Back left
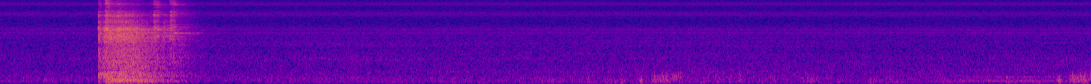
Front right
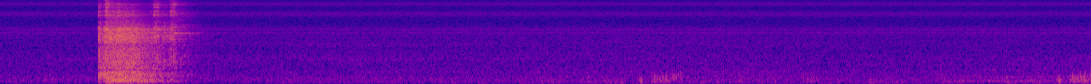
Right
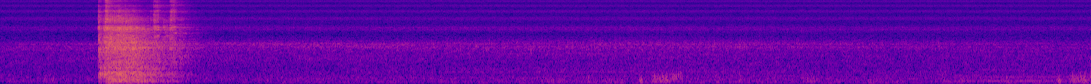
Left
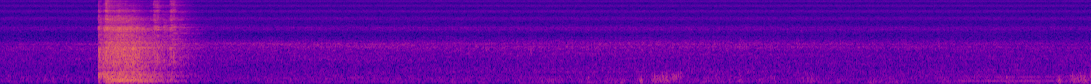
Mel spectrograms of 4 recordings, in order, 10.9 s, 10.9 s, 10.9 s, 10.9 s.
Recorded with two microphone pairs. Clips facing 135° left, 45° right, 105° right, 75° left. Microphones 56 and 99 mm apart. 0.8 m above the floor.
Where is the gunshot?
25° left, 1.9 m.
